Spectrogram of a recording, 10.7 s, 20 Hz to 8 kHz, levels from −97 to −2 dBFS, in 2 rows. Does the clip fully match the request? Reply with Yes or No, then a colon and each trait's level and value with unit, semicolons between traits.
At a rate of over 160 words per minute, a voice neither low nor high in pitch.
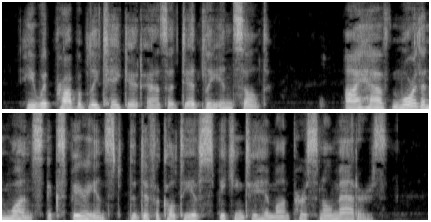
No: slow, 135 wpm; medium, 160 Hz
